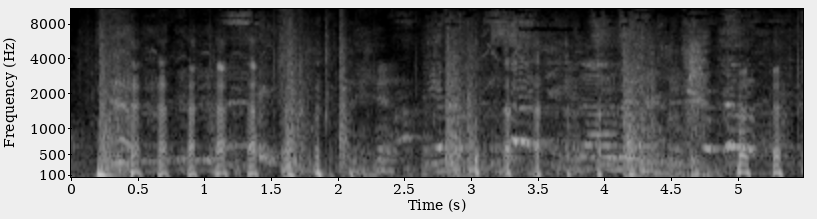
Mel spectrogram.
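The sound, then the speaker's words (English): People try to force a locked door, battering it with repeated heavy bangs and thuds in an irregular flurry, while voices chatter and chuckle underneath. “Man, they're really trying that door.”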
